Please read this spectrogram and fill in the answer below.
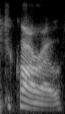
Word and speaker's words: Tuccaro: case is Amber Taro I've heard it pronounced both ways Taro so I really don't know exactly how it's supposed to be said but I say takaro so um Amber Caro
